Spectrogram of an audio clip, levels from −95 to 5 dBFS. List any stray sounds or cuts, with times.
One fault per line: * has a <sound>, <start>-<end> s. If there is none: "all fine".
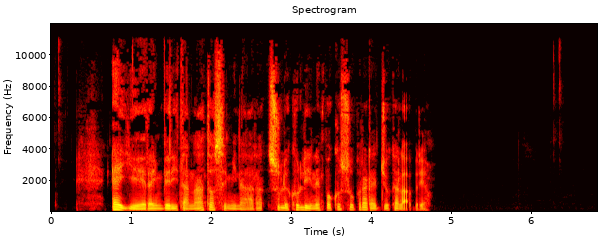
all fine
